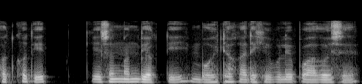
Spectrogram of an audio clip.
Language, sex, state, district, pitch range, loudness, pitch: Assamese, male, Assam, Kamrup Metropolitan, 110-120 Hz, -19 LUFS, 115 Hz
